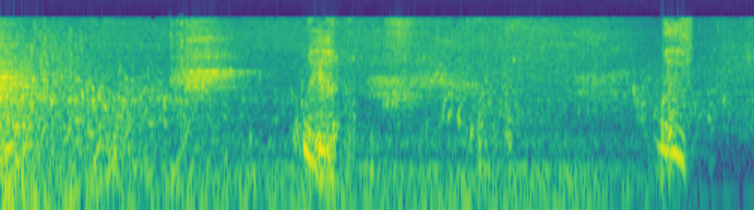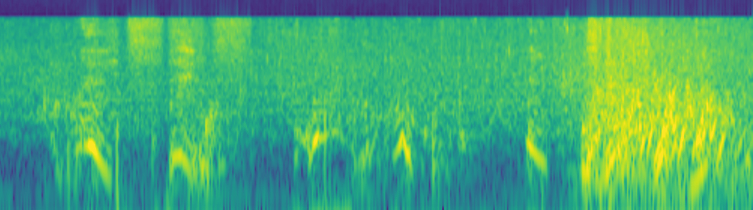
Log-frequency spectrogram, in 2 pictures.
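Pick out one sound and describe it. A swimmer splashes through water with steady strokes.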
